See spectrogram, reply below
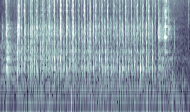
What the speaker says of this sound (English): Now that the bearing's making its way down and out of here, it's going to come out a lot easier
